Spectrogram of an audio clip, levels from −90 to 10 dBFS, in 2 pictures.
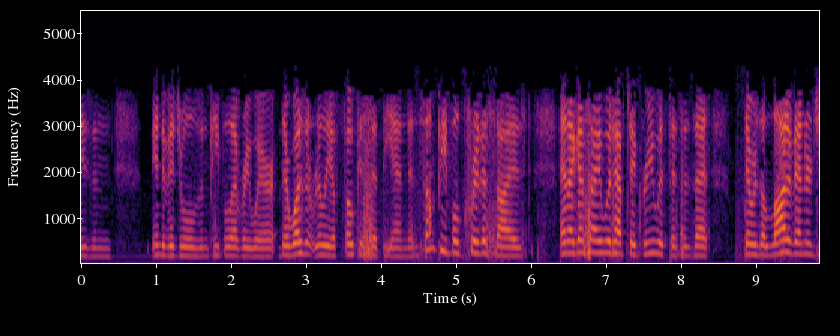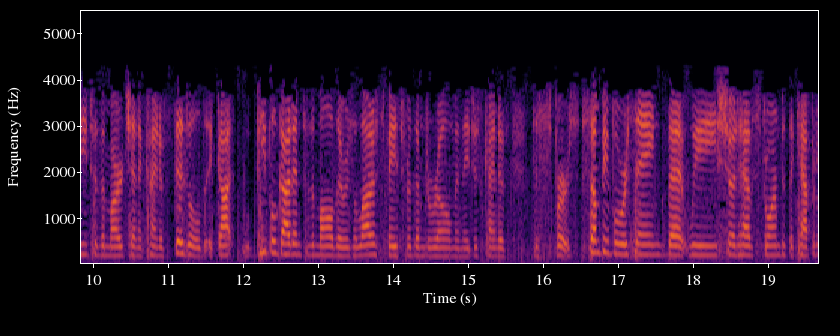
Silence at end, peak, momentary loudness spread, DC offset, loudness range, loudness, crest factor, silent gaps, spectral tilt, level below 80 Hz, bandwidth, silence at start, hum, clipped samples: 0 s; -8 dBFS; 11 LU; under 0.1%; 5 LU; -27 LUFS; 20 dB; none; -6.5 dB/octave; -72 dBFS; 4.5 kHz; 0 s; none; under 0.1%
